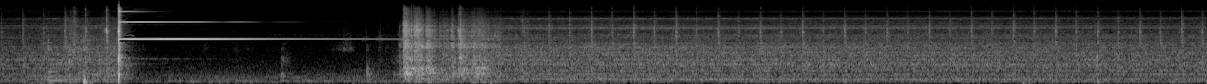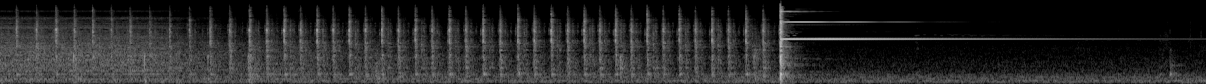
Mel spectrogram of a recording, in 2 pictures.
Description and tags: overn timer-ding
over timer clicking and ding
cooking, clicking, oven, timer, ding, oven-timer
